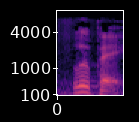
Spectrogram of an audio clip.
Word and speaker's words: lupe: So I have great, point three, lupe. L-U-P long E. Lupe.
